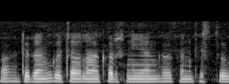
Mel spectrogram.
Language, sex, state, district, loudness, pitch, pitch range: Telugu, male, Andhra Pradesh, Anantapur, -18 LUFS, 130 Hz, 130-135 Hz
